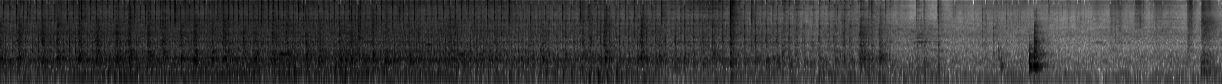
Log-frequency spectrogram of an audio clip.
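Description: A sewing machine double-stitching a fabric shopping bag runs in a loud, rapid mechanical chatter for about thirteen seconds, then stops, leaving a few quiet clicks and handling noises.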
